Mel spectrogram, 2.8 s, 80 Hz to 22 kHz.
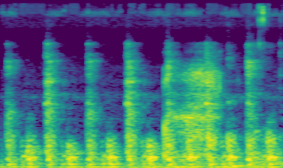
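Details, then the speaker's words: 1991 Canarm P-36 36-inch spinner ceiling fan on a long downrod, running on medium: it wobbles heavily, and the downrod ball socket knocks the canopy about twice a second over motor hum and bearing noise. "it does wobble a lot on medium you can actually hear the uh the ball socket bumping on the lower part of the"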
